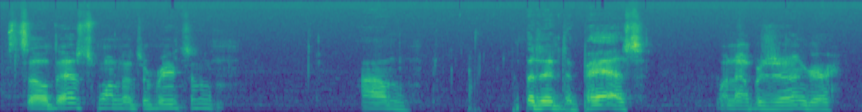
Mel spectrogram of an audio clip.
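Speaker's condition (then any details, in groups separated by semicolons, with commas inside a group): ALS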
